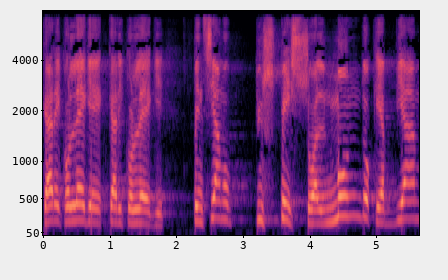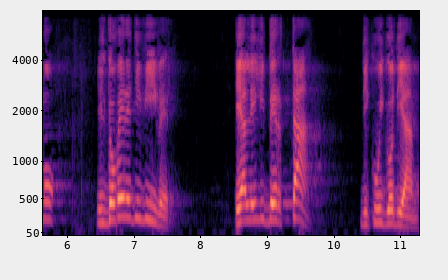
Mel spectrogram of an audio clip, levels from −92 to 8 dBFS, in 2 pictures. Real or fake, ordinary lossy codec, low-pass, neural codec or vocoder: real; none; 7.2 kHz; none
